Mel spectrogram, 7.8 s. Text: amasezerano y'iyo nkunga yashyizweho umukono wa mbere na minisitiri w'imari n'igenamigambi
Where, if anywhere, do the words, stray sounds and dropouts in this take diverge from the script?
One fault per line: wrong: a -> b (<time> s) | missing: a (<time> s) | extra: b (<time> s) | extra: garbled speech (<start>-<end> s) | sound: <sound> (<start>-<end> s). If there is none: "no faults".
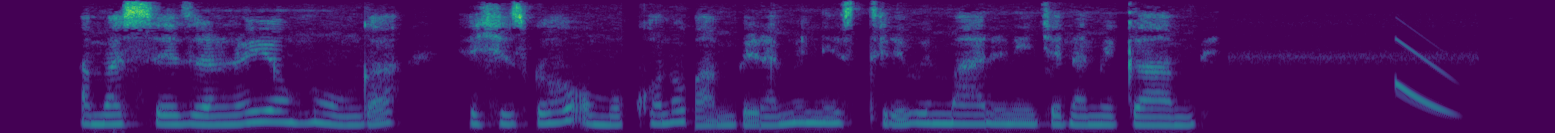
sound: chirp (7.0-7.3 s)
